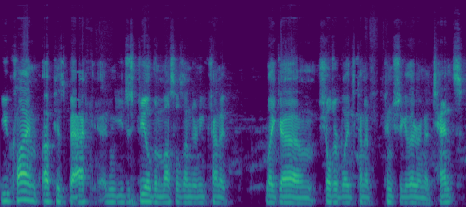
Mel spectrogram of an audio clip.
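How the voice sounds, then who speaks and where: A man with a bright, forward voice runs a tabletop fantasy game. His pitch is average, and he describes scenes off the cuff in a casual, conversational storytelling manner. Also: steady tone, moderate pace, highs cut off. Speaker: game master.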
